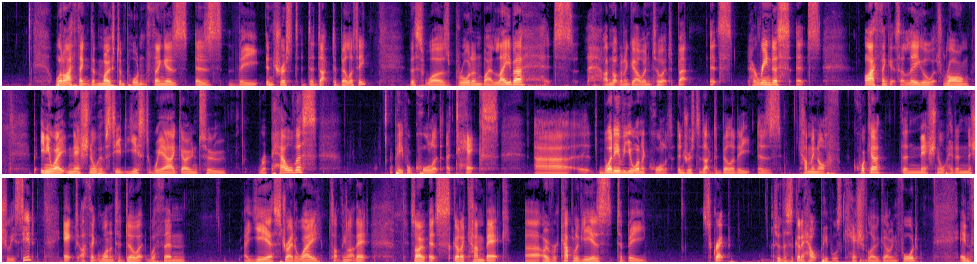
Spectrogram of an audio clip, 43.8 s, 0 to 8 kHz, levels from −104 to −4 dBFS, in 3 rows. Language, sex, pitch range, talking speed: English, male, 110-135 Hz, 155 wpm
